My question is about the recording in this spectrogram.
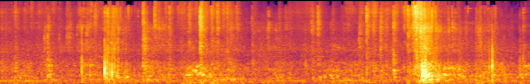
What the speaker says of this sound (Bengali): এই যে কামাগার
